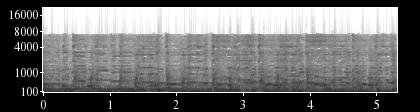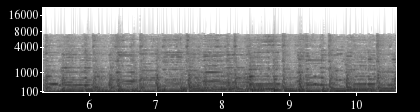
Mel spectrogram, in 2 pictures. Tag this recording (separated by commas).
Middle Eastern music, Music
